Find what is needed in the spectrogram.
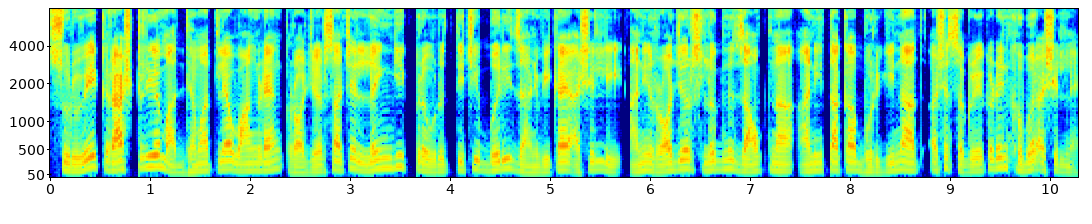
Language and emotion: Goan Konkani, neutral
